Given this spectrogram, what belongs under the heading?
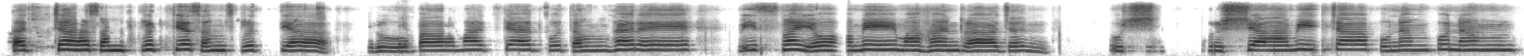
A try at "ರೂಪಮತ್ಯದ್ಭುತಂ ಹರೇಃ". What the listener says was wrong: ರೂಪಂ ಅತ್ಯದ್ಭುತಂ ಹರೇ ಹೇ ಬರ್ಲಿಲ್ಲ. ಹರೇ ಹೇ ಅಂತ ಹೇಳ್ಬೇಕು.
